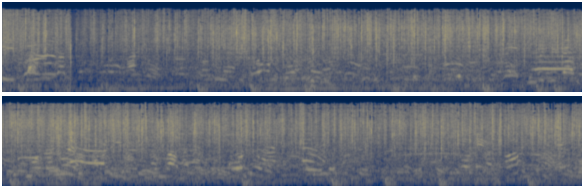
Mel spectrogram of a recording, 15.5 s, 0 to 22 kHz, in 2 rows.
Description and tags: A big fire at a pub's bonfire/Halloween party. Rotherham South Yorkshire UK 31 Oct 2014.
crackle, burning, fire, bonfire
